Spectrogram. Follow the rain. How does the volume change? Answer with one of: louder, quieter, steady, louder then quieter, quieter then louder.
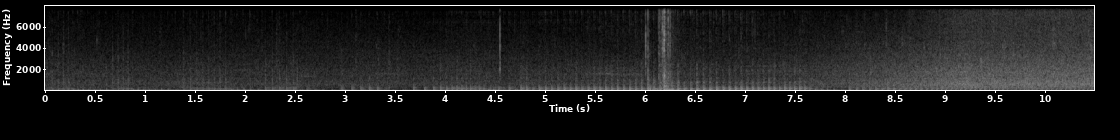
louder.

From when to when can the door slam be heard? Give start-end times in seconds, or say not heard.
6.0-6.5.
